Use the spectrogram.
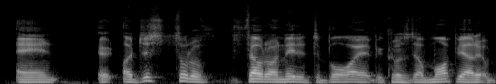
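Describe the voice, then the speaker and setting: Speaking with an Australian accent, a man keeps a medium pitch and a moderate pace. The recording is very clean, with a silent background. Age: 60s. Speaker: podcast co-host. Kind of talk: casual chat. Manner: halting, lots of fillers.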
